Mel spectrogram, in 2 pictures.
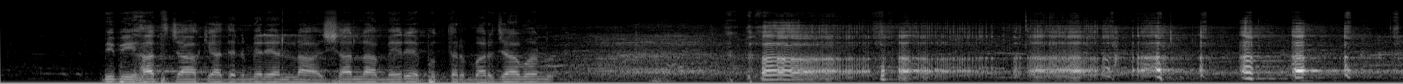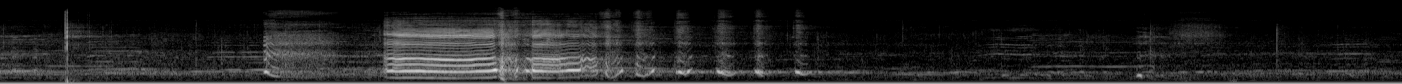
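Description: A middle-aged man chants and wails emotionally through a microphone in a reverberant hall.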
